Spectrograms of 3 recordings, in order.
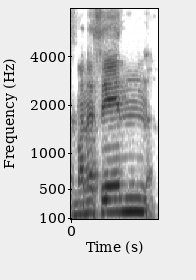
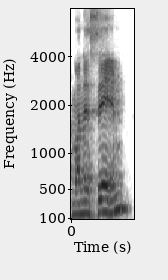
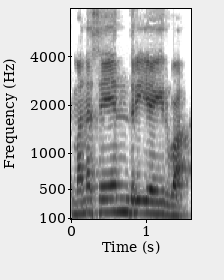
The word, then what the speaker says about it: Manasendriyairva: You are going to pronounce it as Manasen, not Manasem, but Manasendriyairva, isn't it?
